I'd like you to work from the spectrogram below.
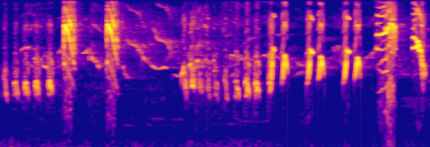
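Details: Kacer, or Oriental magpie-robin, singing to provoke rivals into fighting mood: a run of clipped mid-high notes repeated rapidly, broken by harsh loud bursts and a long falling whistle, then more quick staccato notes.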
